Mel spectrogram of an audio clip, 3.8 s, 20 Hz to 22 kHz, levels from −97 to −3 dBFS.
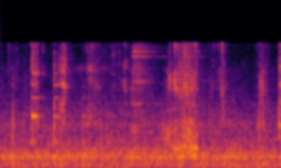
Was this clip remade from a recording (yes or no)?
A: no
